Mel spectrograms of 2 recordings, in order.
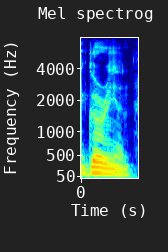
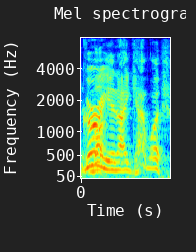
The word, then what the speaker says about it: Gurian: I could never say Gurian. And Gurian, why most can't you fucking stutterers- pronounce it? Gurian. No, it's a but- very simple last name. because Gurian. a hard G, a hard D.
